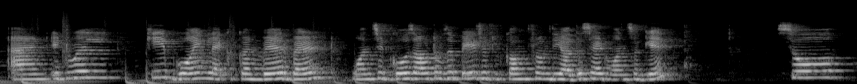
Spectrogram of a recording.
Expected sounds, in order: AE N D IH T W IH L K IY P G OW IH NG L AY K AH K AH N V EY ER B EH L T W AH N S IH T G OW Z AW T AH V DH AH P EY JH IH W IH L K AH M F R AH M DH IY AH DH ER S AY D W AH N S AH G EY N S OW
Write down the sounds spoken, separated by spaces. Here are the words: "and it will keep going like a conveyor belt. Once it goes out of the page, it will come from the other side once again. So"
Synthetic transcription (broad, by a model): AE N D IH T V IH L K IY P G OW IH NG L AY K AH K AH N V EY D B EH L T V AH N S IH T G OW Z AW T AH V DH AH P EY JH IH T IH L K AH M F R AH M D IY AH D ER S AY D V AH N S AH G EY N S OW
